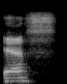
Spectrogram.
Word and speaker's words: Sheen: So then we get S-H-E-E-N. Sheen, it's softer because you got the H sound in there, so it's much softer.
